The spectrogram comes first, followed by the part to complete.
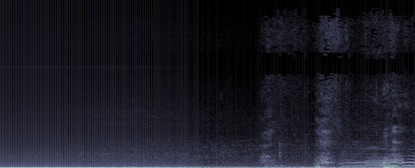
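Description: A loud low rumble, heaviest over the first two seconds and then easing off. Near the end a baby's cooing, squealing vocal sounds come in.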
